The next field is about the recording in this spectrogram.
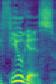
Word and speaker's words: fugue: In some cases, terrifying visions were followed by fugues, which is an old term for, like, fugues. It says fugues. – Yeah, fugue. Fugues. It's pronounced fugue.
